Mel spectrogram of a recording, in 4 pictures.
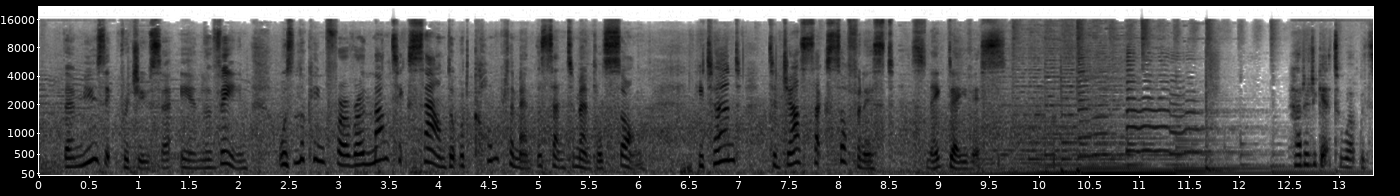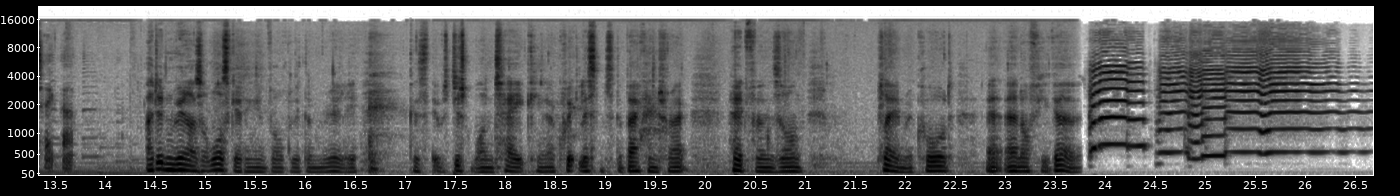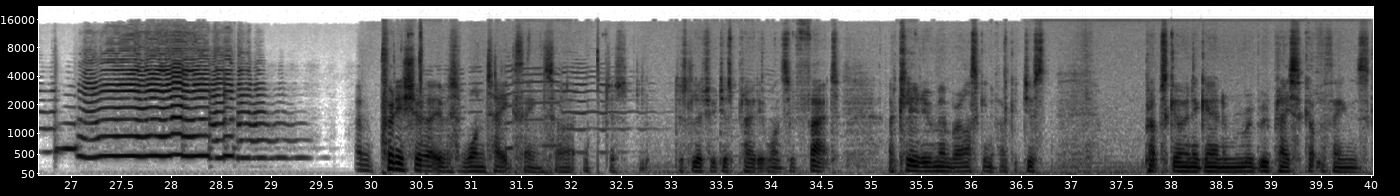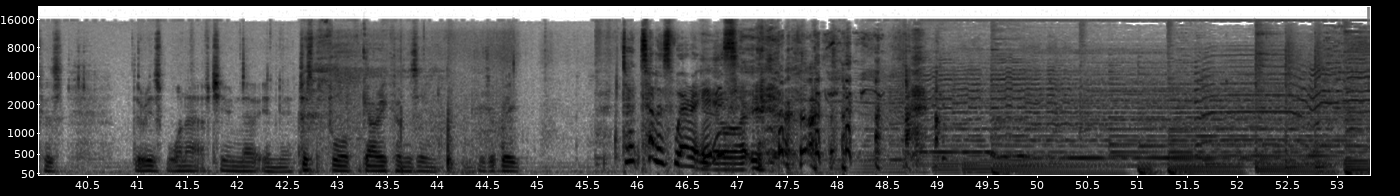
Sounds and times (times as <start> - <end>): Saxophone: 9.6 - 12.2, 23.8 - 29.6, 30.8 - 33.9, 48.6 - 53.3
Speech: 14.4 - 21.0, 21.8 - 23.8, 29.9 - 36.8, 37.8 - 40.3, 41.0 - 44.9.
